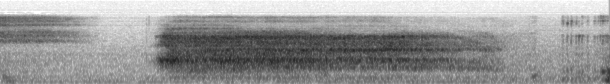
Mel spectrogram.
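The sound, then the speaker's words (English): A deep breath taken during a guided relaxation exercise: a loud, airy, steady rush lasting under two seconds after a quiet start. No talk. “Another deep breath.”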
